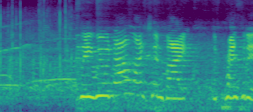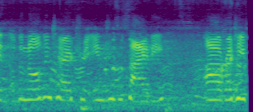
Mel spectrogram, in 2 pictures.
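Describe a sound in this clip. A young woman speaks clearly into a microphone, heard through loudspeakers.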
